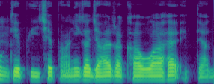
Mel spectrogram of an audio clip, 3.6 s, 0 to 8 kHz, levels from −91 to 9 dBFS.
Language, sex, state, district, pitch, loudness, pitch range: Hindi, male, Jharkhand, Ranchi, 100 Hz, -15 LUFS, 100-105 Hz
